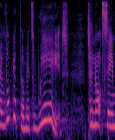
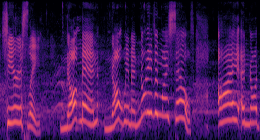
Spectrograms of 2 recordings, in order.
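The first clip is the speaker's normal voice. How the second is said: emphatic; 8 semitones higher, 6 dB louder than usual. Real, not acted. Emphatic comic rant.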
